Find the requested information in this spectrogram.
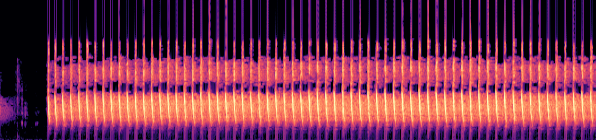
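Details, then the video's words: Ciblek kristal, the Bar-winged prinia, recorded as a full training song: after a short quiet start, a sustained, very regular high trill of crisp repeated notes continues for over five seconds. "Masteran Suara Burung Ciblek Kristal"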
